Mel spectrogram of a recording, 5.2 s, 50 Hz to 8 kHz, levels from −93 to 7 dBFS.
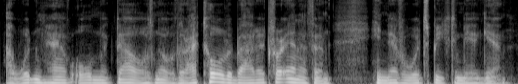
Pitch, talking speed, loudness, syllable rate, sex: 100 Hz, 220 wpm, -20 LUFS, 6.1 syllables/s, male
